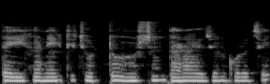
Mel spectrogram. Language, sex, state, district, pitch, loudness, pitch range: Bengali, female, West Bengal, Dakshin Dinajpur, 175 Hz, -23 LUFS, 170-185 Hz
